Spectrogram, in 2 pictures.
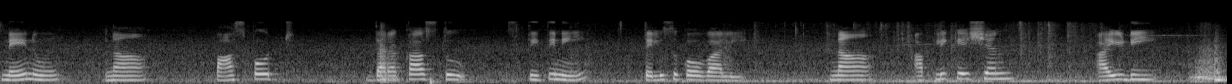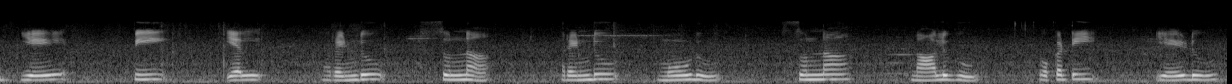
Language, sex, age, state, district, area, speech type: Telugu, female, 45-60, Andhra Pradesh, Eluru, urban, read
